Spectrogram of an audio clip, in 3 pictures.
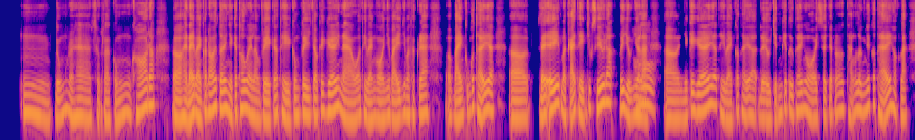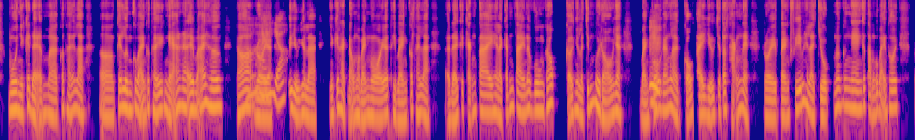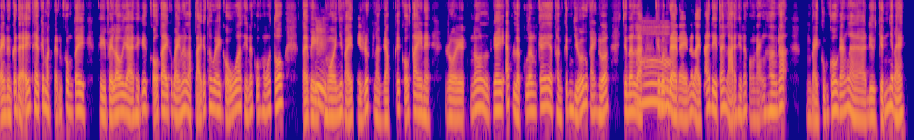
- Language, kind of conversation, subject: Vietnamese, advice, Sau khi nhận chẩn đoán bệnh mới, tôi nên làm gì để bớt lo lắng về sức khỏe và lên kế hoạch cho cuộc sống?
- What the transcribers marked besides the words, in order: none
